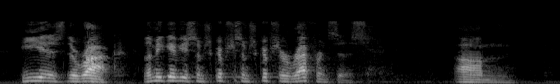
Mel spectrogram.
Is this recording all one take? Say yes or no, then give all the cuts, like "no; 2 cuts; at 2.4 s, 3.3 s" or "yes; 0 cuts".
no; 2 cuts; at 1.3 s, 2.4 s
